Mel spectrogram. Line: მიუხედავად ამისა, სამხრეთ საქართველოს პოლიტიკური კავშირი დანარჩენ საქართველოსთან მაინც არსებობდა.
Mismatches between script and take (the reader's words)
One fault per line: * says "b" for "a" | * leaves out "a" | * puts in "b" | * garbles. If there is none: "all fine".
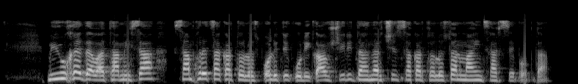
all fine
